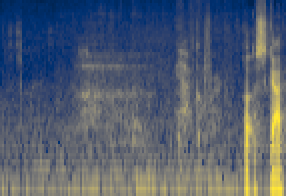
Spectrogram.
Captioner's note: whispering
